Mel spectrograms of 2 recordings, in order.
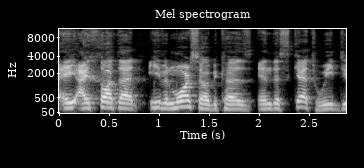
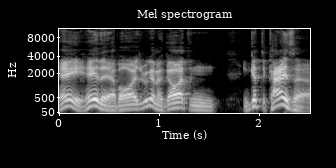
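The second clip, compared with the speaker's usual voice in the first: vintage forties Hollywood film-star voice; 2 semitones lower than usual. Retelling how characters in a 1944 sketch talk: old-timey 1940s talk. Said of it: "old-timey forties talk".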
